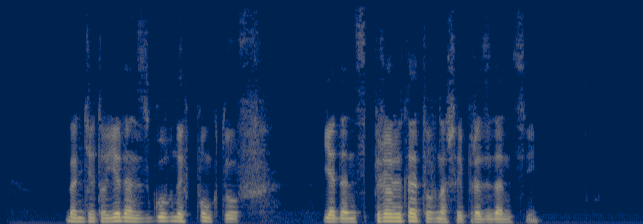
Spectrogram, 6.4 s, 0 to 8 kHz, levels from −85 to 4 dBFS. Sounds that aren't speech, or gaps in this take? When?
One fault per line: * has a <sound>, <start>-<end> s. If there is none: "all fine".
all fine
